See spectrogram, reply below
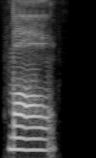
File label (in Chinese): "猫", Chinese; māo; cat; (dialect) to hide oneself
